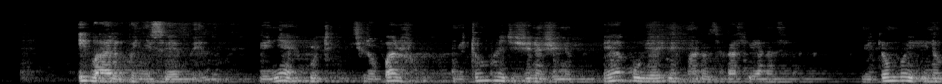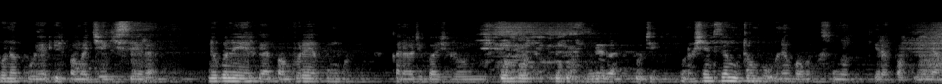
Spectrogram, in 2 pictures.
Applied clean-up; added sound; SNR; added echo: none; none; none; reverberation time 1.1 s.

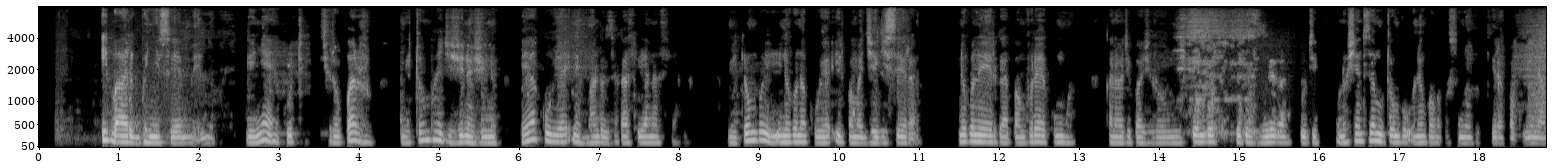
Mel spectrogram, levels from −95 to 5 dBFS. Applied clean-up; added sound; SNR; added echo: none; none; none; none.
